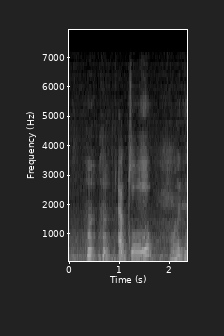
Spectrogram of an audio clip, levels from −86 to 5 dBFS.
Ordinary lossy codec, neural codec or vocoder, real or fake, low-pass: MP3, 48 kbps; vocoder, 24 kHz, 100 mel bands, Vocos; fake; 7.2 kHz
